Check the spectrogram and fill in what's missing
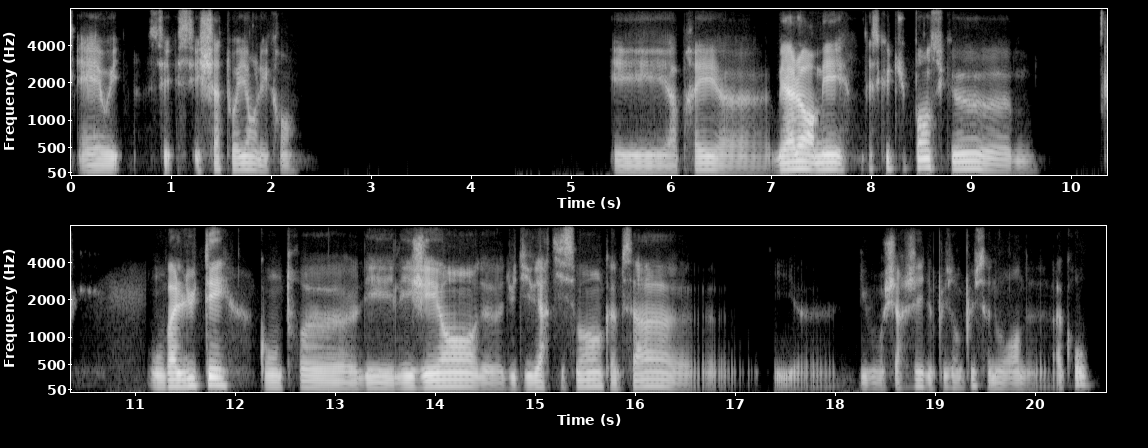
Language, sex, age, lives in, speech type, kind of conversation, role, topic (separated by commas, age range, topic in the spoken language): French, male, 40-44, France, conversation, podcast, host, Que penses-tu du visionnage en rafale et de ses effets ?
